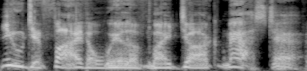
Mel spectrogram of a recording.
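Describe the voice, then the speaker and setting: Raspy and at a low-to-middle pitch, a put-on character voice moves at a fairly slow pace. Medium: actual play.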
